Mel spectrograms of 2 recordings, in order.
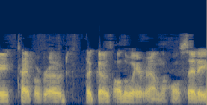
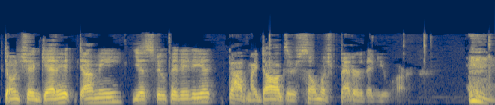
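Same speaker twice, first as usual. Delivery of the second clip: louder mock condescension, slowing at the end; mock the woman looking down on him, condescending; condescending sneer; 4 semitones higher, 4 dB louder, slower than usual. Voicing condescending woman's thoughts.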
